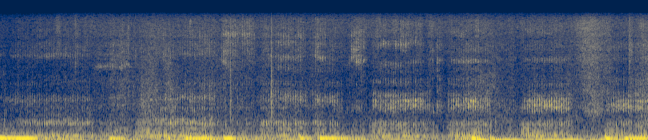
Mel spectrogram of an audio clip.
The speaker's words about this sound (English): I think we have the world record attempt here. Let's listen. This is an official attempt for the loudest purr by a domestic cat.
